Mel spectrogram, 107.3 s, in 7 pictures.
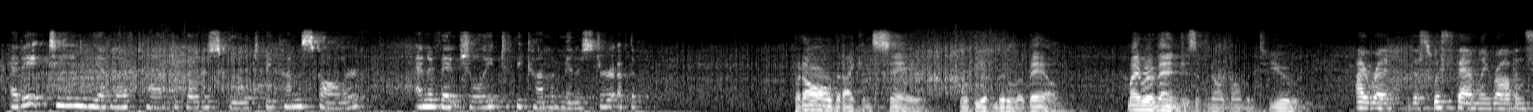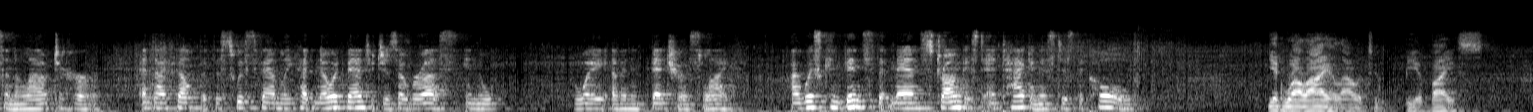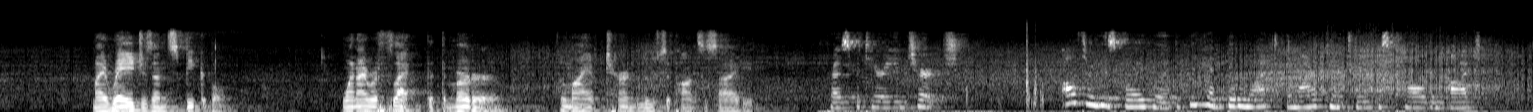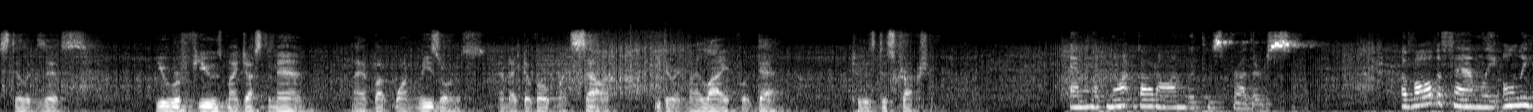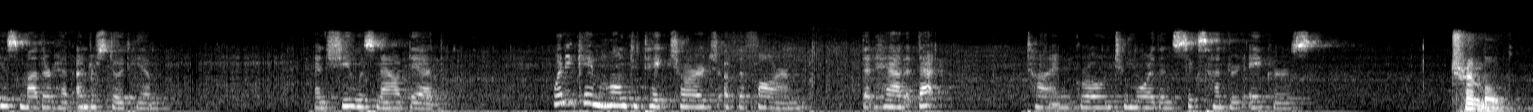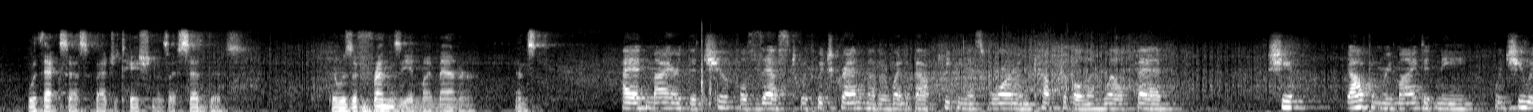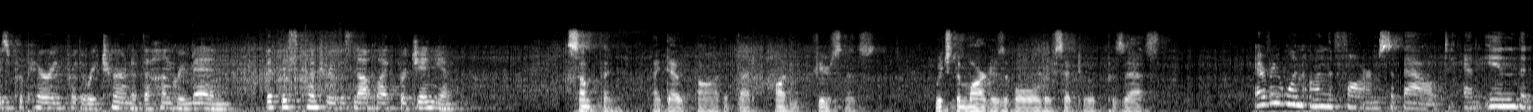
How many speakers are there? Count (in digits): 3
